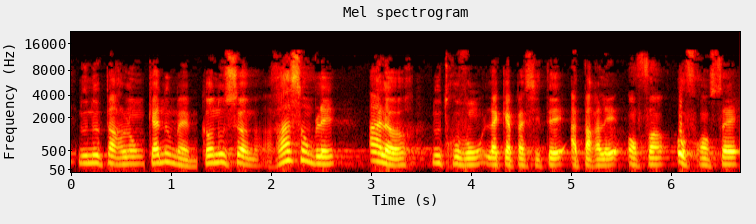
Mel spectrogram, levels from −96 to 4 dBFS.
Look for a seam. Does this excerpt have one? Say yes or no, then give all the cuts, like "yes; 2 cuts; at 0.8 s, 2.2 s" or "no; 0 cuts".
no; 0 cuts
